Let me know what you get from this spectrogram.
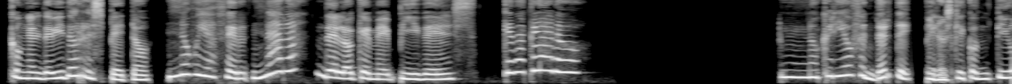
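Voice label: spanish voice gaming, Female Castillian Spanish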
